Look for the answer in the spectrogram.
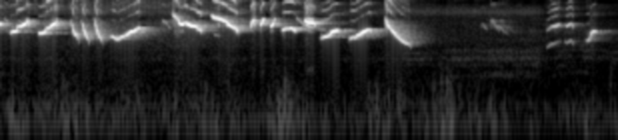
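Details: Oriental white-eye singing vigorously, a recording for training other birds or luring wild birds. Busy high warbling with quick sliding notes, ending in a few sparse chirps.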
